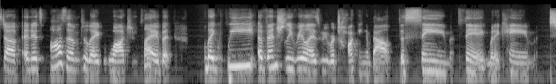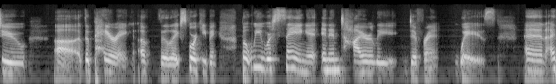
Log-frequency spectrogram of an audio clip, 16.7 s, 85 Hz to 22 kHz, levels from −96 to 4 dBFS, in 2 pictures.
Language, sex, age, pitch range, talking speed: English, female, 20-39, 185-260 Hz, 155 wpm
